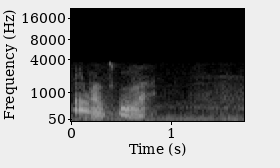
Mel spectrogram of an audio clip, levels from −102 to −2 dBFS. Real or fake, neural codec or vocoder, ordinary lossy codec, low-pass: real; none; none; 3.6 kHz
